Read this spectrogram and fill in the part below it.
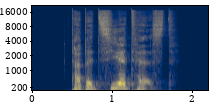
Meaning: inflection of tapezieren: 1. second-person singular preterite 2. second-person singular subjunctive II
- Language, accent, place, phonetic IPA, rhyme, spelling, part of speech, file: German, Germany, Berlin, [tapeˈt͡siːɐ̯təst], -iːɐ̯təst, tapeziertest, verb, De-tapeziertest.ogg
